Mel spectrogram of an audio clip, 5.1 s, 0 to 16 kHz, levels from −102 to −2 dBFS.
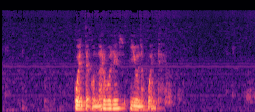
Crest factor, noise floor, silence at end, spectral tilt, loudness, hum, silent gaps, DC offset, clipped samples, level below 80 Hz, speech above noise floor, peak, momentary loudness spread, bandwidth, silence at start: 22 dB; -63 dBFS; 1.7 s; -10 dB/octave; -19 LUFS; none; none; under 0.1%; under 0.1%; -56 dBFS; 45 dB; -2 dBFS; 12 LU; 4.9 kHz; 1.5 s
